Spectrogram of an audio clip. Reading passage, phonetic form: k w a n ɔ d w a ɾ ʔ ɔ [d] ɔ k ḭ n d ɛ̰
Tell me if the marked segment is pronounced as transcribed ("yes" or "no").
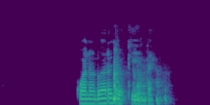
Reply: no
